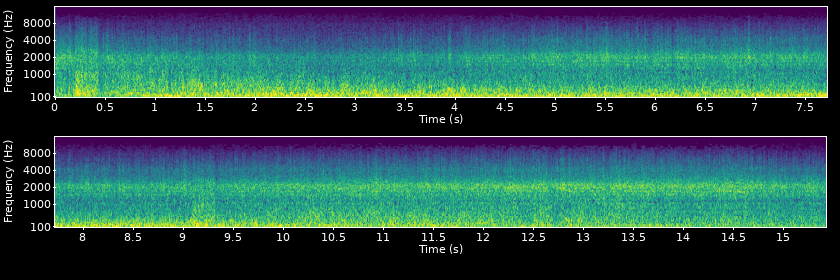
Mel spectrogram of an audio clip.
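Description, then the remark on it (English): A storm breaks at Pine Creek Forks, roaring steadily throughout, a dense wash of heavy rain and rushing wind that stays loud and unbroken, with a faint low rumble beneath and no voices. “And so, as the storm breaks around them, the sheriff's posse gathers at Pine Creek Forks, prepared for action.”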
